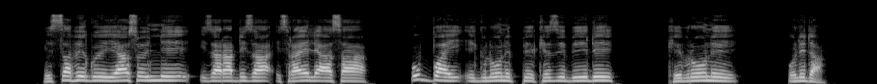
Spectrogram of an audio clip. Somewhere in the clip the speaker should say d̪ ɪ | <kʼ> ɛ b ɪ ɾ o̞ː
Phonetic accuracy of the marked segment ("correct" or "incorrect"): incorrect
